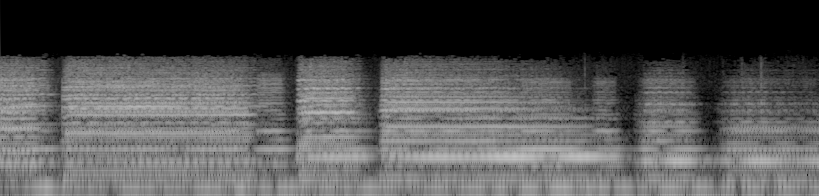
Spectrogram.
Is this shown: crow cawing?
no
